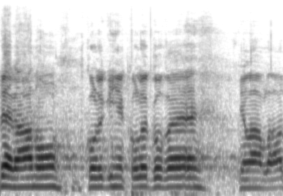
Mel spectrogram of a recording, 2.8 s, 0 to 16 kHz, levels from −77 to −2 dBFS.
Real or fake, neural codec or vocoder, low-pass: fake; vocoder, 44.1 kHz, 128 mel bands, Pupu-Vocoder; 14.4 kHz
